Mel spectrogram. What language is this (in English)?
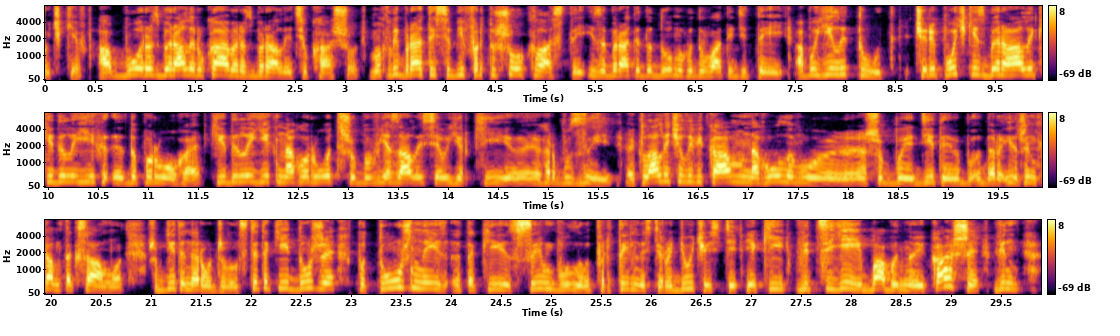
Ukrainian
